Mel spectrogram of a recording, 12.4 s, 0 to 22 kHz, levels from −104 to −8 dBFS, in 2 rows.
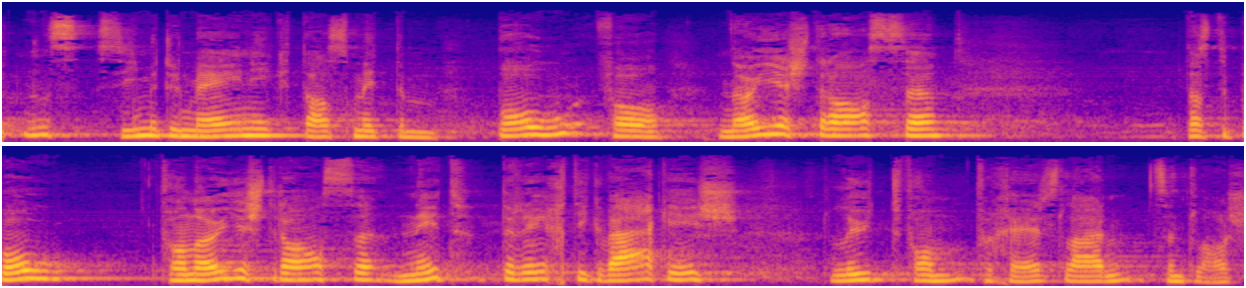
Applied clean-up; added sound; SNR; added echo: none; none; none; none.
